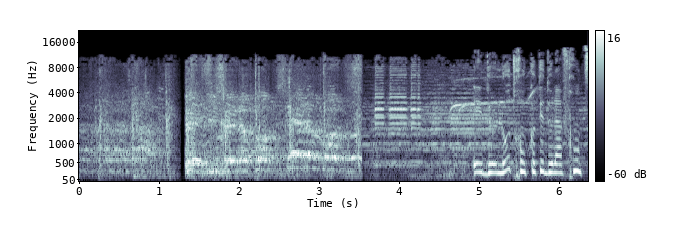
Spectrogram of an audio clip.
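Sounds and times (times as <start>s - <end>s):
stadium crowd chanting and singing in unison in Dublin Ireland: 0.0s - 3.6s
car horns honking in Londonderry Northern Ireland: 3.4s - 6.3s
speech: 4.9s - 6.3s.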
